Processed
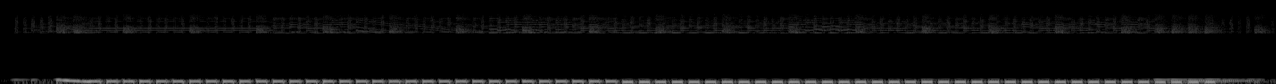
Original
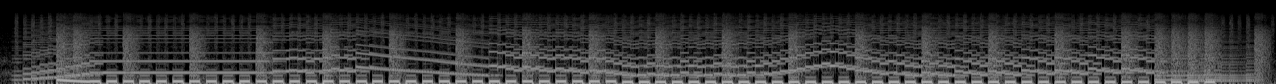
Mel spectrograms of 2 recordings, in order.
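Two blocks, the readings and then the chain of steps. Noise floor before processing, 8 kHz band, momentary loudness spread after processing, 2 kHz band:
-35 dBFS, -7.0 dB, 3 LU, under -40 dB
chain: HPF 140 Hz 6 dB/oct; FFT band-reject 220–4300 Hz; two-slope reverb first 0.29 s, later 3.7 s, from -18 dB, DRR 7.5 dB; gain -7.5 dB

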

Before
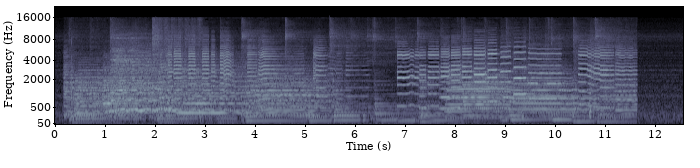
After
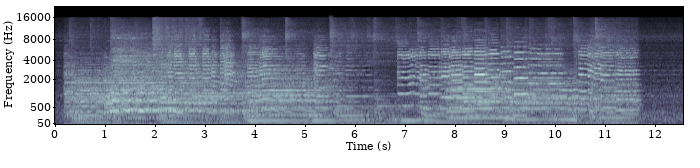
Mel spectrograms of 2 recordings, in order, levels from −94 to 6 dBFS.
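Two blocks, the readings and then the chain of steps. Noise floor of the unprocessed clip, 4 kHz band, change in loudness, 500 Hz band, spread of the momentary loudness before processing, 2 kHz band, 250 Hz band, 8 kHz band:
-56 dBFS, +10.0 dB, +11.5 dB, +11.5 dB, 12 LU, +12.0 dB, +10.5 dB, +9.5 dB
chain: shoebox room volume 160 m³, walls furnished, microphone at 3.6 m; gain +3.5 dB

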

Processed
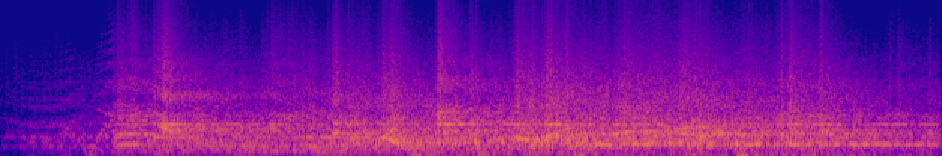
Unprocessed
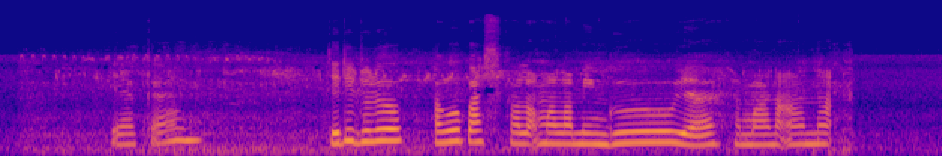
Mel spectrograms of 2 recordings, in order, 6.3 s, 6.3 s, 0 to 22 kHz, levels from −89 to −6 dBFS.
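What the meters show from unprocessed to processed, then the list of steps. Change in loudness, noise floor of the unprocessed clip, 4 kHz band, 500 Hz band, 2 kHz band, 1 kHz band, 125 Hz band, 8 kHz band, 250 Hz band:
-6.0 dB, -60 dBFS, -5.5 dB, -6.5 dB, -2.0 dB, -3.5 dB, +2.5 dB, +3.0 dB, -5.0 dB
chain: recorder AGC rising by 7.2 dB/s; HPF 340 Hz 12 dB/oct; spectral noise reduction 6 dB; high shelf 7800 Hz +10.5 dB; in parallel at +2.5 dB: limiter -29 dBFS, peak gain reduction 10.5 dB; on the sum: fixed phaser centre 2800 Hz, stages 4; octave resonator F#, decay 0.37 s; decimation with a swept rate 32×, swing 60% 0.92 Hz; crackle 360/s -66 dBFS; on a send: echo 0.721 s -10.5 dB; on the sum: shoebox room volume 220 m³, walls hard, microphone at 0.62 m; Doppler distortion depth 0.48 ms; gain +12 dB

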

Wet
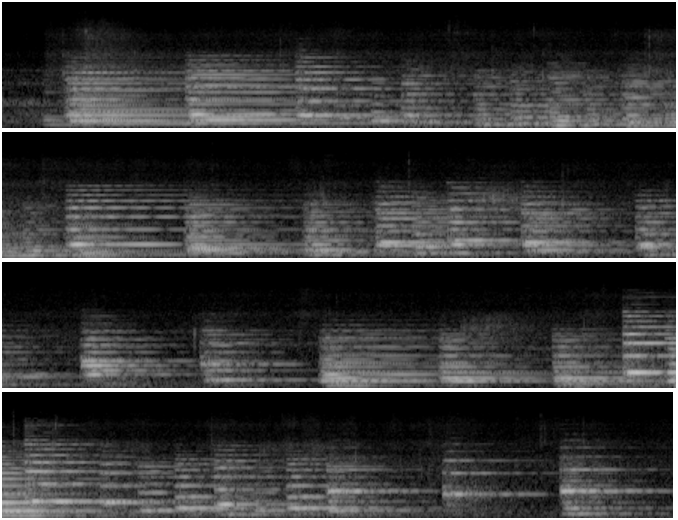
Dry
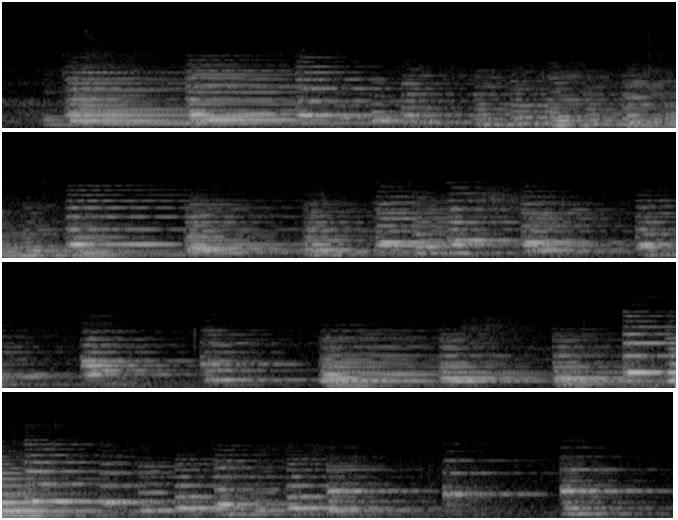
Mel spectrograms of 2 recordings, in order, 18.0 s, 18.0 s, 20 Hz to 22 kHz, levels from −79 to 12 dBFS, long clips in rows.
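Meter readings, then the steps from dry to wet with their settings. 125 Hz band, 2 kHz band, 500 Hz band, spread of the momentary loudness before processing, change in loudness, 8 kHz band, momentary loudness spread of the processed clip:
+1.0 dB, +10.0 dB, +3.0 dB, 15 LU, +3.5 dB, n/a, 15 LU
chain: tilt shelf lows -6.5 dB, about 1200 Hz; gain +7.5 dB

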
